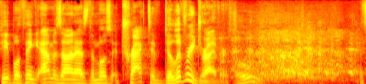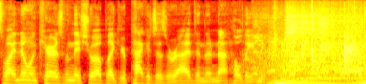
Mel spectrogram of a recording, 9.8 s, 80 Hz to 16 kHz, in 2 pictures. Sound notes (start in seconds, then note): 2.9 laughter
